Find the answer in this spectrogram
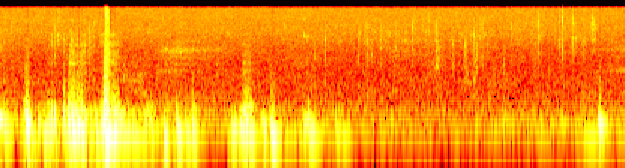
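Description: Podium microphone being handled and adjusted: a run of dull thumps and bumps through the microphone over the first couple of seconds, then quiet room tone with a single click near the end.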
